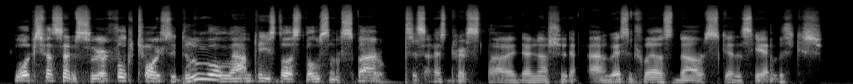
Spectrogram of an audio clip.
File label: officers discussing the, human voices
